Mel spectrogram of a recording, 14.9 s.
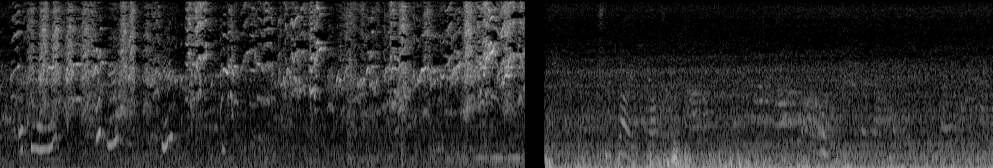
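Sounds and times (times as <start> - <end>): lorikeets chattering and screeching: 0.0 - 7.9
low rising squeaks: 0.0 - 7.9.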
